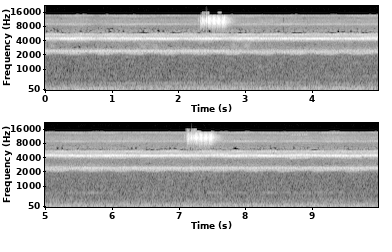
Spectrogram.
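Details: New England summer crickets keep up an unbroken high-pitched trilling chorus, with two short brighter bursts about five seconds apart and a soft low hum beneath.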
